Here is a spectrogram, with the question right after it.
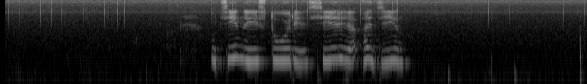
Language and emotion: Russian, sad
